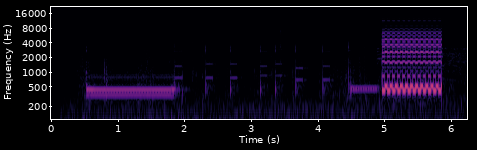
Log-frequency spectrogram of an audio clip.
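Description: Telephone call being placed: a steady dial tone for about a second, then a quick run of touch-tone keypad beeps dialing a number, then a phone ringing loudly for about a second near the end.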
